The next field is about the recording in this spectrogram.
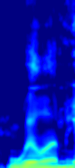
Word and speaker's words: Wilhelmina: Wilhelmina.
